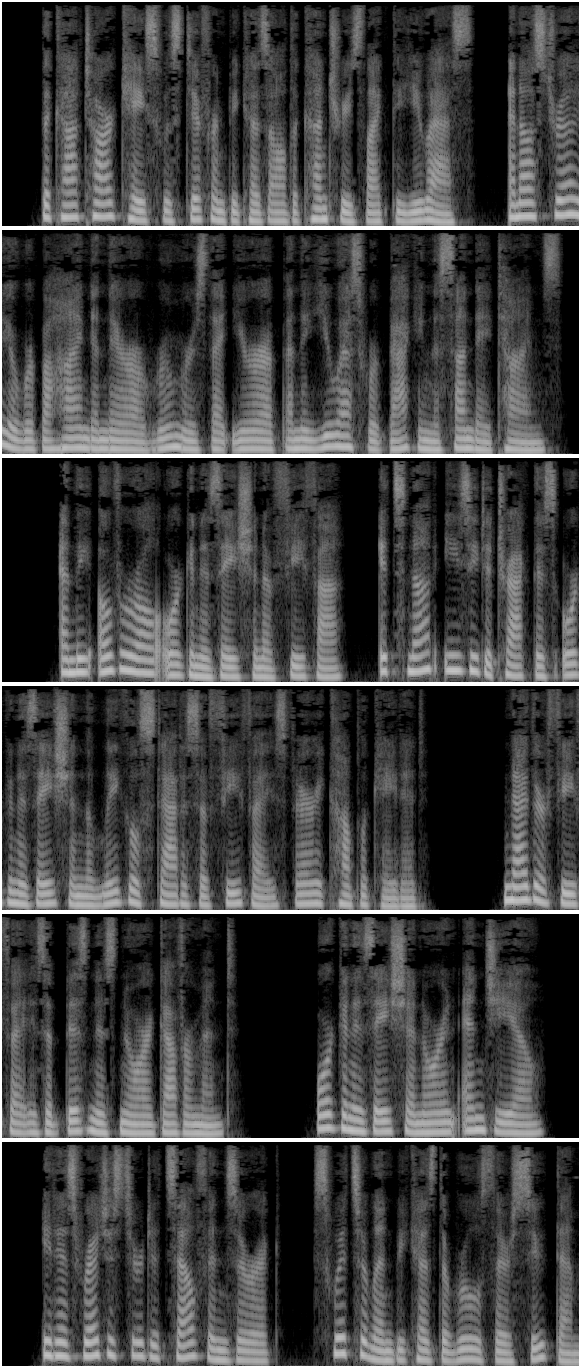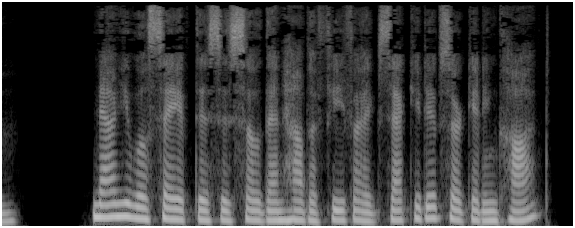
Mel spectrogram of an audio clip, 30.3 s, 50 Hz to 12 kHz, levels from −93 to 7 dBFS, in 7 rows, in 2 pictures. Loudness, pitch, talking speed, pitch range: -25 LUFS, 145 Hz, 180 wpm, 130-165 Hz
